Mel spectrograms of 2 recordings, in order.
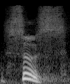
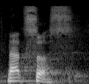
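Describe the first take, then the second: First: The vowel is a long 'oo' sound. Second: The vowel is a short 'uh' sound. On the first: The speaker calls it right. "you pronounce it like the medical professional who wrote many nursery rhymes" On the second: The speaker calls it wrong.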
